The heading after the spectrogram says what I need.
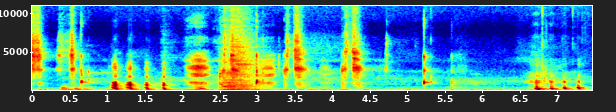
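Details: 10-day-old newborn girl with hiccups: short, abrupt voiced catches in brief runs, quiet breathing and faint room noise between.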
